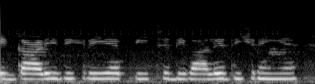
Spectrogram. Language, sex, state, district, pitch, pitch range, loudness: Hindi, female, Uttar Pradesh, Lucknow, 255 Hz, 250-260 Hz, -14 LUFS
